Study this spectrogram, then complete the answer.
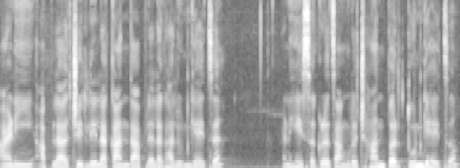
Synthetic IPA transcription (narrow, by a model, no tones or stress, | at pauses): aɽ̃ia̰plat͡ɕilːelakand̪aːpljalaɡʱaluːnɡʱjajt͡sə | aɽ̃iɦesəɡɭəːt͡sãŋɡləːt͡ɕʰanpəɾt̪uːnɡʱjajt͡səː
